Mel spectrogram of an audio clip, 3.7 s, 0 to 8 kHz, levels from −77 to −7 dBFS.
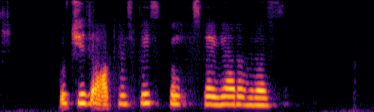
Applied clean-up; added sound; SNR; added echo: neural mask model DeepFilterNet 3.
